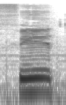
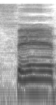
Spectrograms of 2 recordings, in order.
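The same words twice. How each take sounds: First: The vowel is closed, like Portuguese ê. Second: The vowel is open, like Portuguese é. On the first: The speaker calls it right. "o som sempre fechado" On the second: The speaker calls it wrong. "nós brasileiros temos uma tendência para falar"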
